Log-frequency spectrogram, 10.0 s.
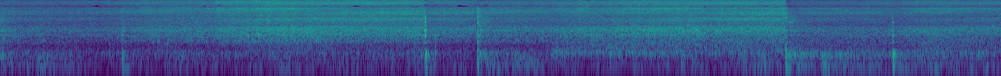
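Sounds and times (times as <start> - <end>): firework shells booming: 0.0 - 2.0, 4.0 - 10.0
lake waves: 0.0 - 10.0
wind: 0.0 - 10.0.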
